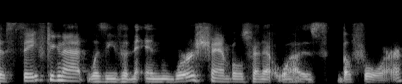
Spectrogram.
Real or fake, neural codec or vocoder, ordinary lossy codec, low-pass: fake; codec, 16 kHz, 1.1 kbps, Voila-Tokenizer; Opus, 24 kbps; 7.2 kHz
